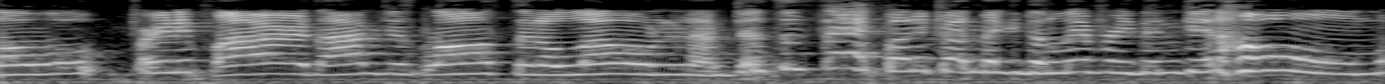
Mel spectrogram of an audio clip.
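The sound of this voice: Someone uses a put-on character voice with a bright, sharp tone. The intonation stays fairly even. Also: moderate pace.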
